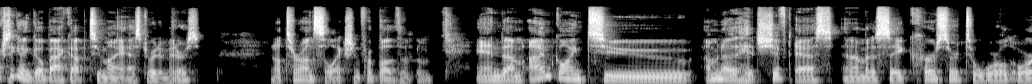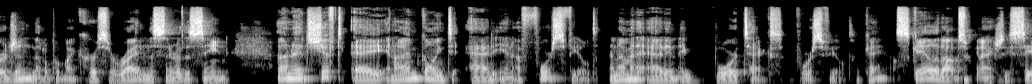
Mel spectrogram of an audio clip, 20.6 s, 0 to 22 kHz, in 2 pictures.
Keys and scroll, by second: 7.6 shift+s, 12.6 shift+a.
